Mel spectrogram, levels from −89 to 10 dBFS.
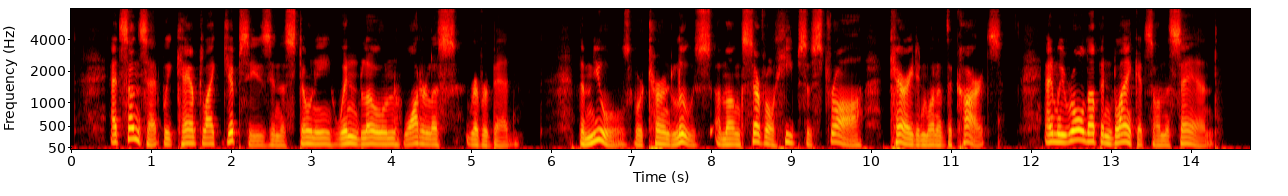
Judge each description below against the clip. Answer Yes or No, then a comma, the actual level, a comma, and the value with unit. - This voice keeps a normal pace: Yes, average, 160 wpm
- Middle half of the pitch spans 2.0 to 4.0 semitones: No, wide, 5.5 semitones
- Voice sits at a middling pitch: No, low, 125 Hz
